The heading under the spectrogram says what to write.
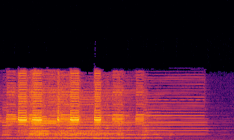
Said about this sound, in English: How about an amen honk for that?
